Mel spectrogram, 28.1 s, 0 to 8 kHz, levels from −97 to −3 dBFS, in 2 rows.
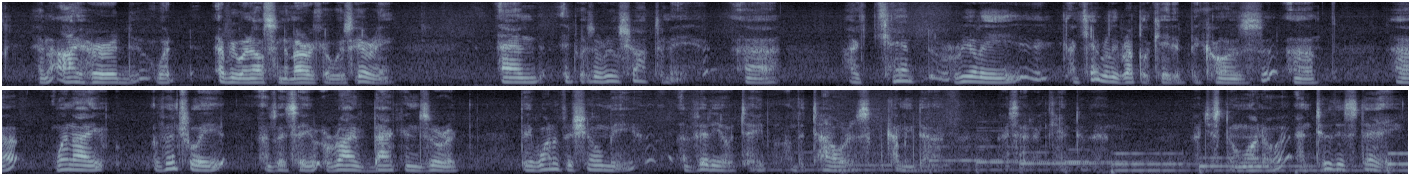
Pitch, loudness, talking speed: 165 Hz, -37 LUFS, 145 wpm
